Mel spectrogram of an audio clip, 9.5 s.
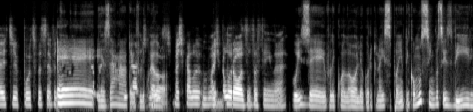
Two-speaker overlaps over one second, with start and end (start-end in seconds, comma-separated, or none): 1.9-3.4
